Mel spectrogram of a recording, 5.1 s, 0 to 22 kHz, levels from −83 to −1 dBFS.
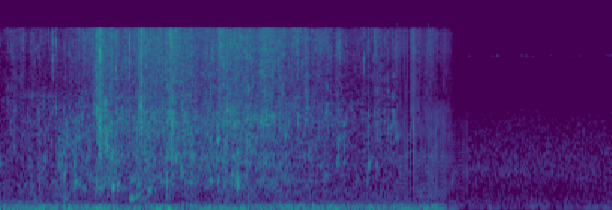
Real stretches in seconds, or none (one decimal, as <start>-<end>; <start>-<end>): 0.0-3.3; 3.9-5.1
